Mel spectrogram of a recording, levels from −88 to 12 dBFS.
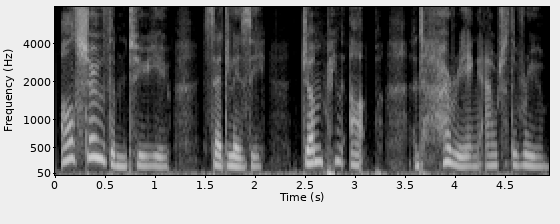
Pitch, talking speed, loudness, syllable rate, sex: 200 Hz, 180 wpm, -19 LUFS, 4.6 syllables/s, female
